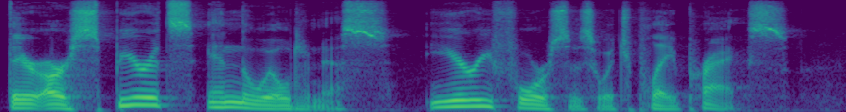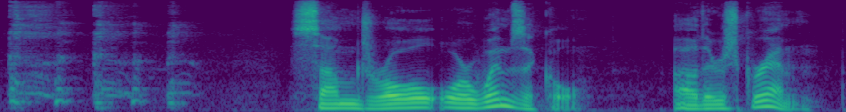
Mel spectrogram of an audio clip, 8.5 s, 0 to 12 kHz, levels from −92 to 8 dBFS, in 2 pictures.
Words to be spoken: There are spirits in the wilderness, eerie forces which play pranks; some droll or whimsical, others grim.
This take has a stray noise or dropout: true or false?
true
